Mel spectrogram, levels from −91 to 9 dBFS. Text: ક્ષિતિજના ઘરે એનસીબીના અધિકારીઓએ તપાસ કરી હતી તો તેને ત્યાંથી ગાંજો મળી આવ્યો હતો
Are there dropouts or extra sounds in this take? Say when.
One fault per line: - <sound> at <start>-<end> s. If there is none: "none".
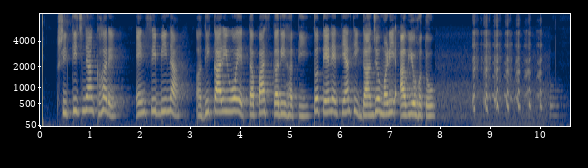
- laugh at 8.6-10.2 s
